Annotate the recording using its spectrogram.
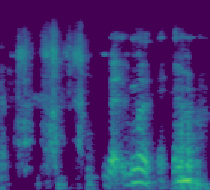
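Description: Women's voices: laughter and soft, broken talk over a video call.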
